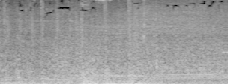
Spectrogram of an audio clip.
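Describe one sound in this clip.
A truck engine rumbles.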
